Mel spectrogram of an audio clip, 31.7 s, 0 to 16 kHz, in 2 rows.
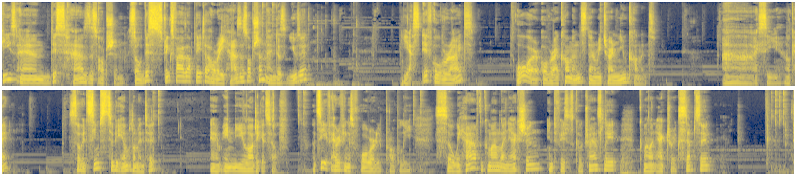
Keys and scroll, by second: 5.9 super+c, 6.2 super+f, 6.4 super+v.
